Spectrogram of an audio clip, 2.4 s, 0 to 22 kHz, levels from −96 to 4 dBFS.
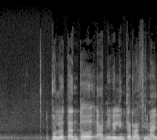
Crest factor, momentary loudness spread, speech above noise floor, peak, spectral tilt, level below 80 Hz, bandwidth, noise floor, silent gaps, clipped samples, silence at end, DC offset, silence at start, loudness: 16 dB; 10 LU; 29 dB; -8 dBFS; -4.5 dB/octave; -72 dBFS; 17.5 kHz; -51 dBFS; none; under 0.1%; 0 s; under 0.1%; 0.7 s; -22 LUFS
